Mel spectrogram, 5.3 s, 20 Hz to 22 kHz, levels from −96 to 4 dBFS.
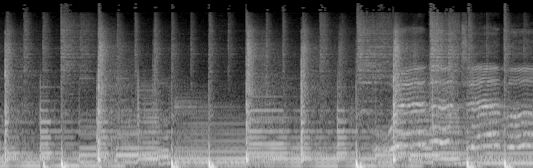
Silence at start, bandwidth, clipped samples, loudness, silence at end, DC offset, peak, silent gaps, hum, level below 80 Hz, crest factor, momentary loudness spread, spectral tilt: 0 s; 18.5 kHz; under 0.1%; -19 LUFS; 0 s; under 0.1%; 0 dBFS; none; none; -24 dBFS; 18 dB; 5 LU; -6 dB/octave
